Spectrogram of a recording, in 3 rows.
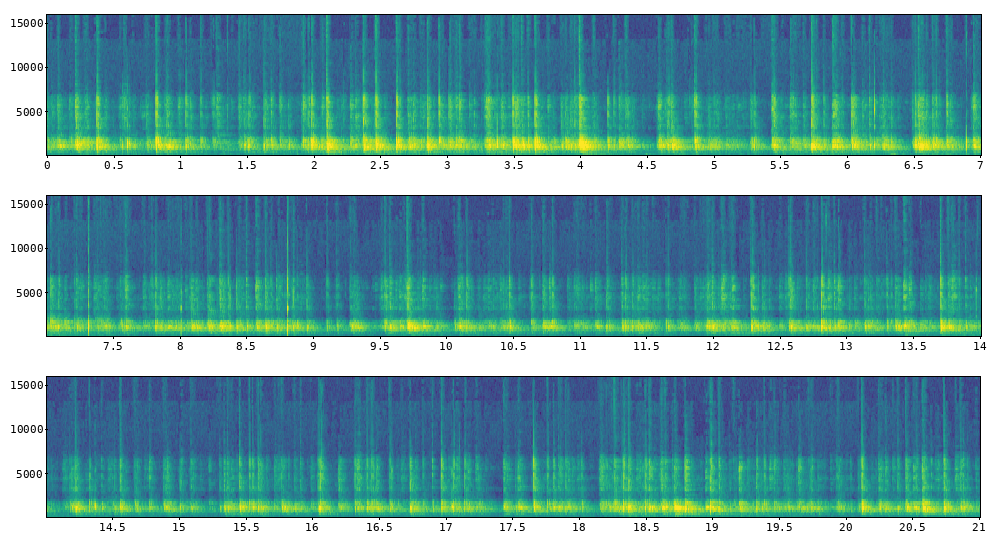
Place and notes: Utena, Lithuania, rain on a wire
rain on a single wire captured with contact microphones
Utenos apskritis, Lietuva, July 2019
